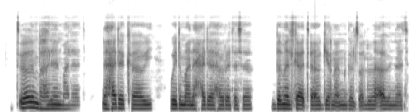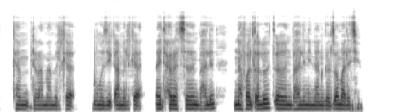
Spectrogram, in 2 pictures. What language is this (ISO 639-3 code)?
tir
